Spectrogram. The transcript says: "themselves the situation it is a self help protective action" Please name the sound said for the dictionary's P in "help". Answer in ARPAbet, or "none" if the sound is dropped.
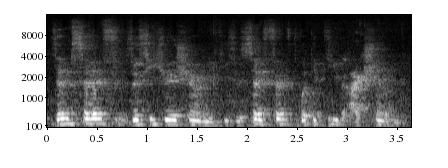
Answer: F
